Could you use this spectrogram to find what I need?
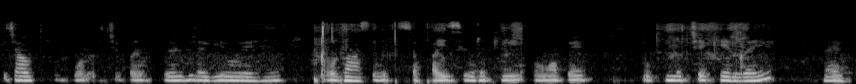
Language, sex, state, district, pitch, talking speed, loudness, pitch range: Hindi, female, Rajasthan, Jaipur, 190 Hz, 175 wpm, -23 LUFS, 185-195 Hz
